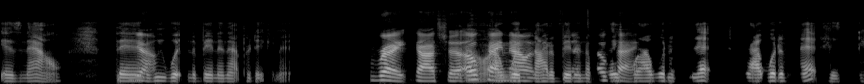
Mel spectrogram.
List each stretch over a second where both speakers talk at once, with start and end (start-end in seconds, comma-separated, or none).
4.5-6.4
